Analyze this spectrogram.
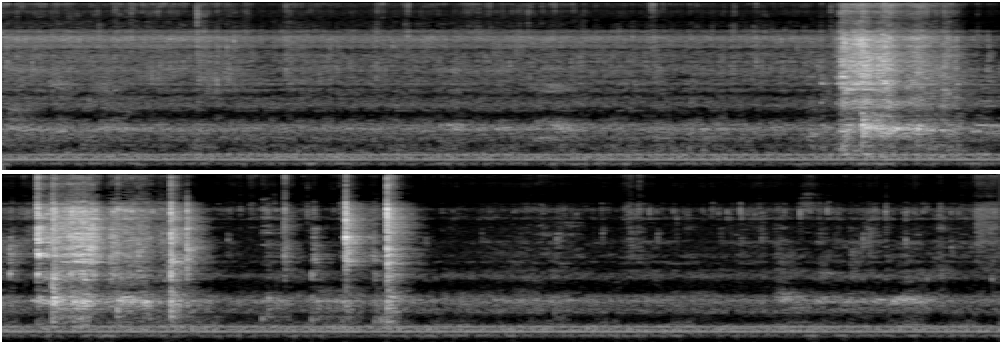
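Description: Handling at a cooking pot on a gas stove: scraping and clattering in two bursts about six and eight seconds in, then two sharp clicks, over a steady low hum.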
